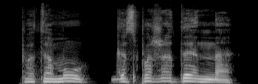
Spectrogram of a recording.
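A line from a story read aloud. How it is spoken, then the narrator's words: Hoarse rasp. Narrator (Russian): прохрипел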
